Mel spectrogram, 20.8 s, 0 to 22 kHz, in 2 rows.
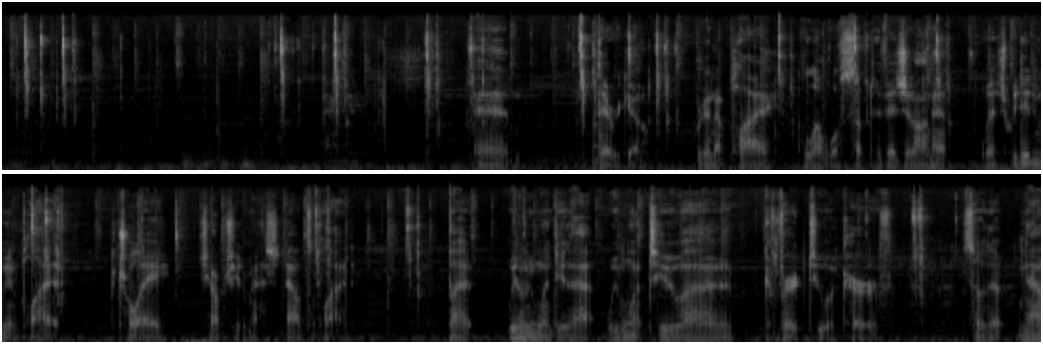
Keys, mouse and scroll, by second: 0.1 KP_1, 1.9-2.6 scroll up 1, 4.3 scroll up 1, 4.6 g, 5.6 click, 5.7 Tab, 6.4 ctrl+1, 6.8 scroll down 1, 7.3-7.7 scroll up 1, 7.7 Tab, 8.2 click, 8.4 g, 9.0 click, 9.2 Tab, 9.5-10.6 scroll down 1, 10.6 ctrl+scroll down 1, 10.7 ctrl+a, 11.7 click, 13.3 scroll up 1, 15.4 click, 19.4 click, 19.4 q, 19.8 click.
